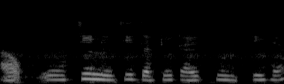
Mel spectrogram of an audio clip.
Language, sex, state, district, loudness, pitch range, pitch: Hindi, female, Bihar, East Champaran, -40 LUFS, 200-215 Hz, 210 Hz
